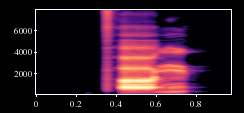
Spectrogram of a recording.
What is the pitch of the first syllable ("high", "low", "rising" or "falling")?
rising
